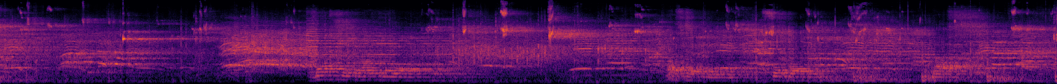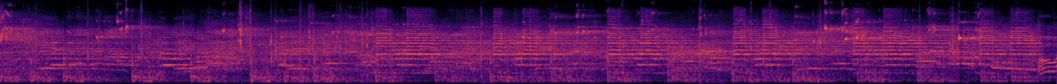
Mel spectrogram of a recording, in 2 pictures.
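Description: Basketball dribbled and bouncing on a hardwood court in a large sports hall, with voices throughout.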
